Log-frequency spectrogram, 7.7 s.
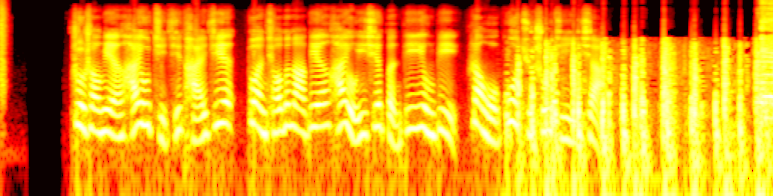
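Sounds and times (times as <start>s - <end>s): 
speech: 0.7s - 6.1s
video game quick tapping steps: 5.0s - 7.6s.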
